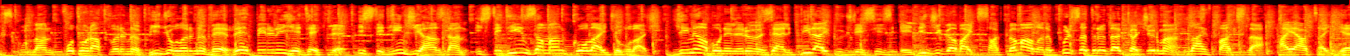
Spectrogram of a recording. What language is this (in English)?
Turkish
